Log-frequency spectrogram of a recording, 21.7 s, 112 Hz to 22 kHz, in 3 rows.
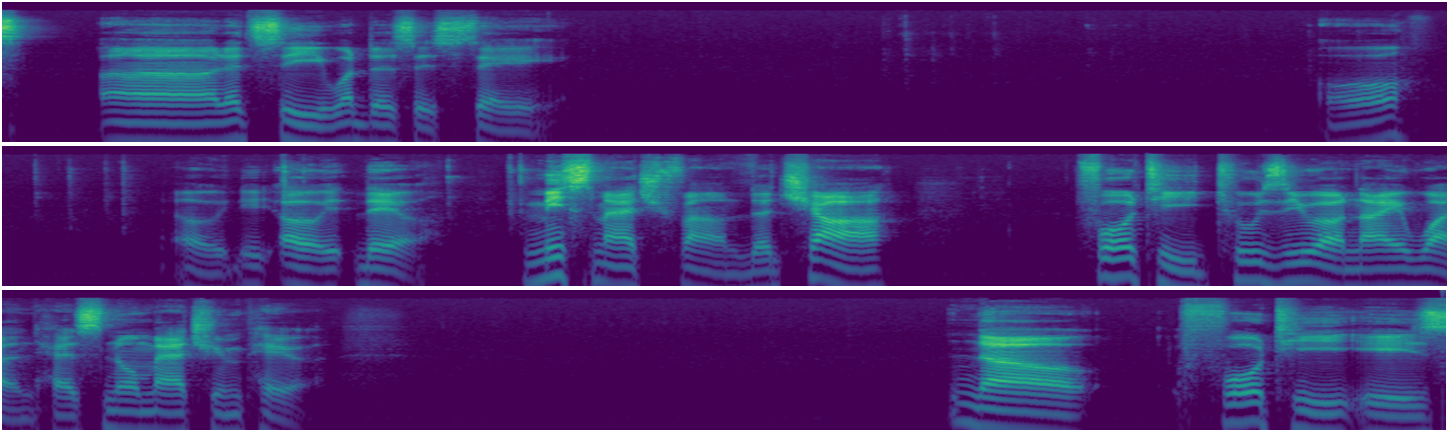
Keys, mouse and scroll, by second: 4.4-10.3 typing, 21.5 typing.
